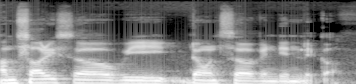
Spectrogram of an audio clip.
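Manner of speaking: put-on courteous tone, slightly smug. Retelling a waiter's reply at a restaurant: imitating a waiter, nice and a little smug. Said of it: "very nicely and a little smugly".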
